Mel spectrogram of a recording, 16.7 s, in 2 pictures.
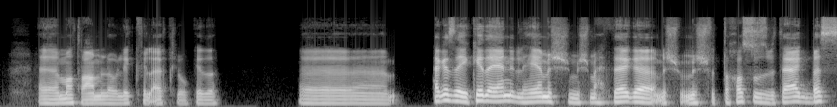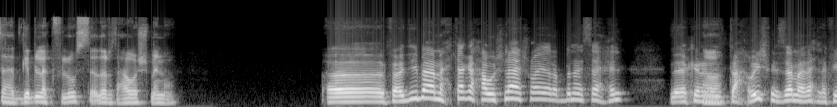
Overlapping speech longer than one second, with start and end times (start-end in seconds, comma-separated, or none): none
